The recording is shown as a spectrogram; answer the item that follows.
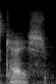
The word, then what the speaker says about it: cache: in a sound so the proper pronunciation is cache sorry Scott its cash so we're gonna talk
